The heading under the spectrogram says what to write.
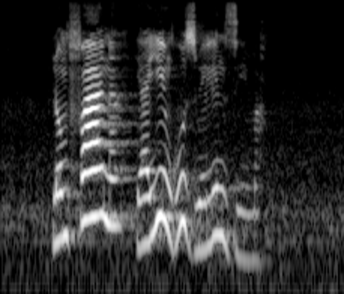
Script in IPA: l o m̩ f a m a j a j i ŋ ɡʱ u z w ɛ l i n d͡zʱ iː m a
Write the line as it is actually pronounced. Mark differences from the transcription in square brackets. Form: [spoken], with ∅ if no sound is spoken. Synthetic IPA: l o m̩ f a [n] a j a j i ŋ ɡʱ u z w [e] l i n d͡zʱ iː m a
